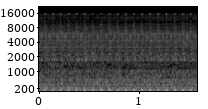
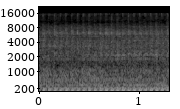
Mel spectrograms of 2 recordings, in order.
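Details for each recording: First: Yamaha Fino 125 scooter with low-throttle hesitation and lack of power: a steady, even, low single-cylinder putter at idle with no misses. Normal, healthy idle. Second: Yamaha Fino 125 scooter: a fast, uneven putter with a wavering pulse as the throttle is eased open. It hesitates on initial throttle, idle rpm is slightly high, and power is held back from mid rpm up (heavy at 40–60 km/h). The stumbling suggests a faulty fuel injector.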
